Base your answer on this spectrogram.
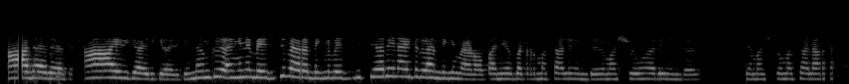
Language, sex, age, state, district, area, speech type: Malayalam, female, 60+, Kerala, Kozhikode, urban, conversation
